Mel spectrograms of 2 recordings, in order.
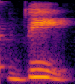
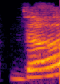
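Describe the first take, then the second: First: "the" said as thee; long ee vowel in "the"; alternative pronunciation. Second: "The" with a schwa, like thuh; short neutral vowel in "The"; usual pronunciation. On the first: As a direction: say "the" to rhyme with see. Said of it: "sometimes pronounced as the". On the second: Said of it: "The is sometimes pronounced as the". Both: Shown as a demonstration.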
